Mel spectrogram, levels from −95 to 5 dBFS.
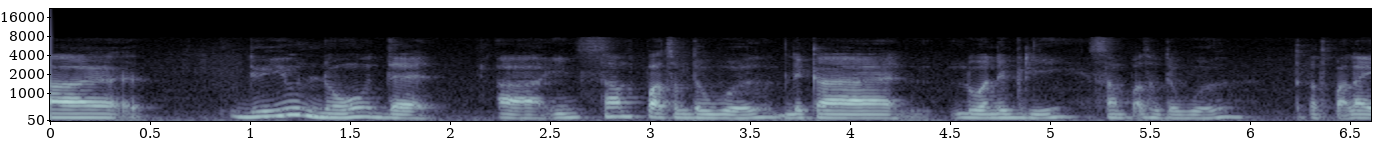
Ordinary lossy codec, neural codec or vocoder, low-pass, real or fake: none; none; none; real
